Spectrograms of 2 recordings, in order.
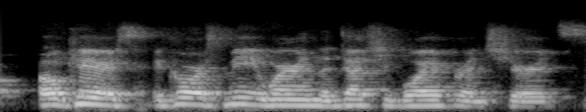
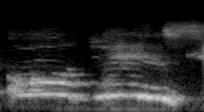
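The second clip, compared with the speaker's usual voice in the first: nervous Morty. Acted. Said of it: "I'm just like".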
